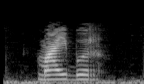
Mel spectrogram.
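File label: "майбыр" Komi, female; kpv audio dict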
